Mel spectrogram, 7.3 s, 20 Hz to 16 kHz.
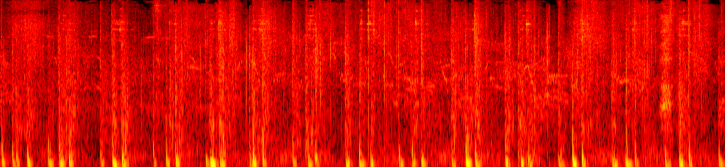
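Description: Horse hooves clip-clop steadily in Red Dead Redemption 2, a close, even rhythm of many footfalls continuing throughout, with an occasional faint snort and no talk over it.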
